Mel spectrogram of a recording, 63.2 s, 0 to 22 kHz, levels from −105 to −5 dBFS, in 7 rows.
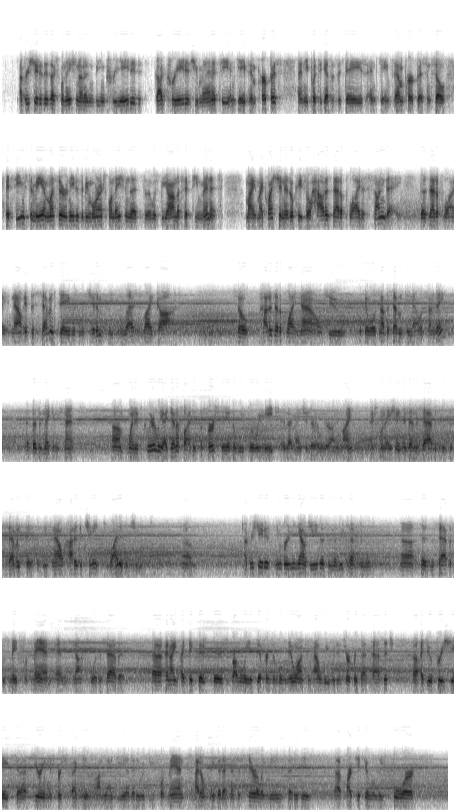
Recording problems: echo of what is said; strong; from 19 s on; 170 ms later, 9 dB below the speech
phone-call audio; nothing above 3 kHz
wind noise on the microphone; occasional gusts; from 17 s on; 15 dB below the speech
traffic noise; faint; throughout; 20 dB below the speech

